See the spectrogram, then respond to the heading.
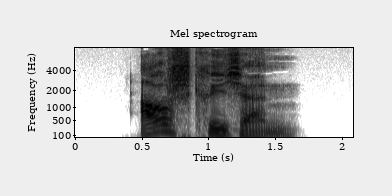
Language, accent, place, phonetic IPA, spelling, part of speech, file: German, Germany, Berlin, [ˈaʁʃˌkʁiːçɐn], Arschkriechern, noun, De-Arschkriechern.ogg
- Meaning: dative plural of Arschkriecher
